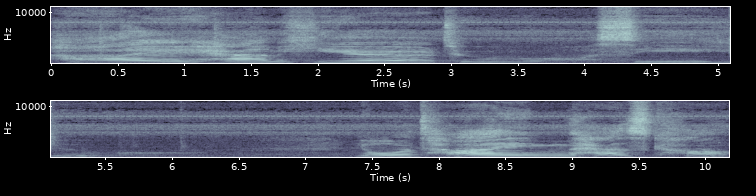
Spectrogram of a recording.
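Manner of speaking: spectral, otherworldly tone with "I" drawn out. Describing a figure who looks at you and speaks, hushed ghostly voice. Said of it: "in kind of like a hushed, uh, ghostly tone".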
